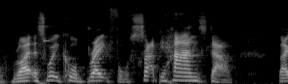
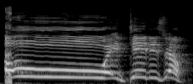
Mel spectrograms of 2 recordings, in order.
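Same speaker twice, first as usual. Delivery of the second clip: frightened cry; 6 semitones higher, 6 dB louder, slower than usual. Real, not acted. Startled by the eerie voice.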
